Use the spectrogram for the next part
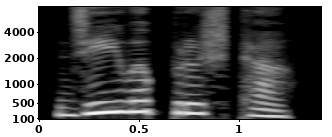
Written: ಜೀವಪೃಷ್ಠ

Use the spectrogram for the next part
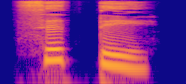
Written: ಸೆತ್ತೆ

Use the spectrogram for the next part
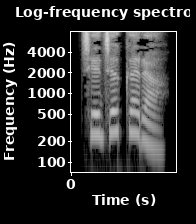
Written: ಚೆಜಕರ

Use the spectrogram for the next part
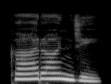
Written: ಕುರಂಜಿ

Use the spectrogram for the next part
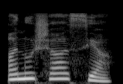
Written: ಅನುಶಾಸ್ಯ

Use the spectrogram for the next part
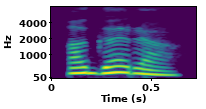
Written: ಅಗರ

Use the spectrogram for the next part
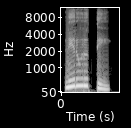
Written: ನಿರ್ವೃತ

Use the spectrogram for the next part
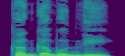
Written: ಕಗ್ಗಬುದ್ಧಿ

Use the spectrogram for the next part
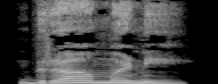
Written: ಕಾರ್ಮಣಿ

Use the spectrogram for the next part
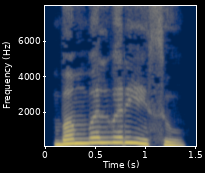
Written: ಬಂಬಲ್ವರಿಯಿಸು

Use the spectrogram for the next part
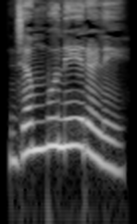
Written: ಜಂಬುನೇರಳೆ

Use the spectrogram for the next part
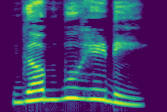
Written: ಗಬ್ಬುಹೊಡೆ

